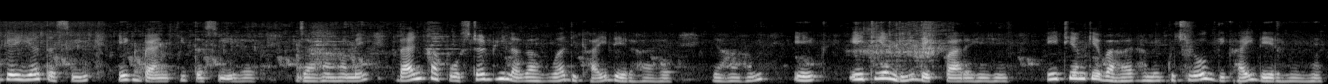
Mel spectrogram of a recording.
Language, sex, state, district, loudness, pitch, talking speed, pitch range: Hindi, female, West Bengal, Dakshin Dinajpur, -17 LUFS, 175 Hz, 170 wpm, 155-235 Hz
